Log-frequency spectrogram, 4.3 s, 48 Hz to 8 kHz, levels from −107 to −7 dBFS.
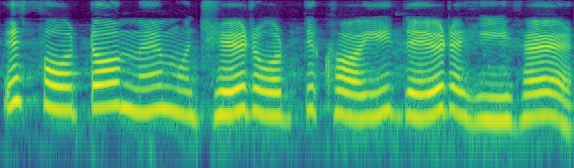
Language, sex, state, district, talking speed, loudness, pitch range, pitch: Hindi, female, Madhya Pradesh, Katni, 125 wpm, -14 LUFS, 235-285 Hz, 260 Hz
